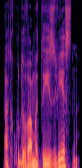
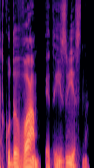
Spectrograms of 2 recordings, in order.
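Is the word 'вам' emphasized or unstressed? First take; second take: unstressed; emphasized. First: The word 'вам' carries no special stress. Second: The word 'вам' carries strong stress.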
